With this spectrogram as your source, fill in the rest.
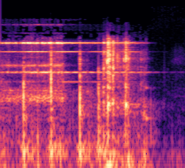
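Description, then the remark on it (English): An old-fashioned telephone bell rings in quick metallic bursts, moderately loud, with a steady high tone running through it before it fades out. “Will you get that phone, please, Mrs. Davis?”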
